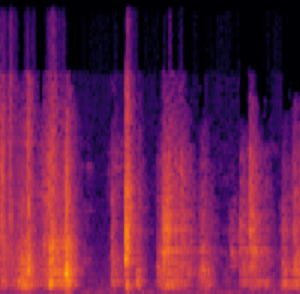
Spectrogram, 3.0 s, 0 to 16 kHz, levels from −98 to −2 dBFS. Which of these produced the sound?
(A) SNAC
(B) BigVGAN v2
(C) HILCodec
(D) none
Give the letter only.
D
